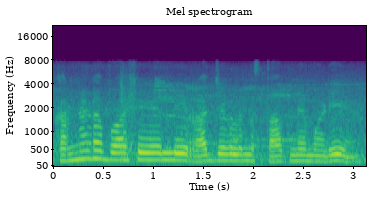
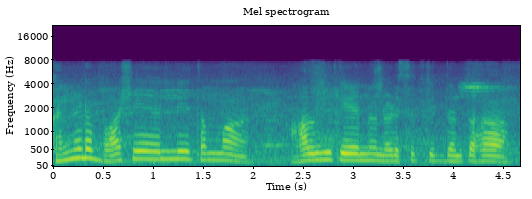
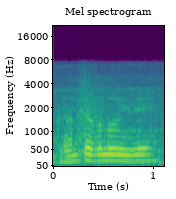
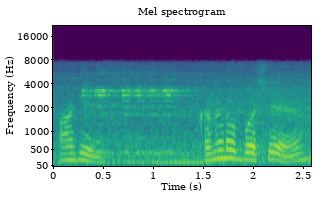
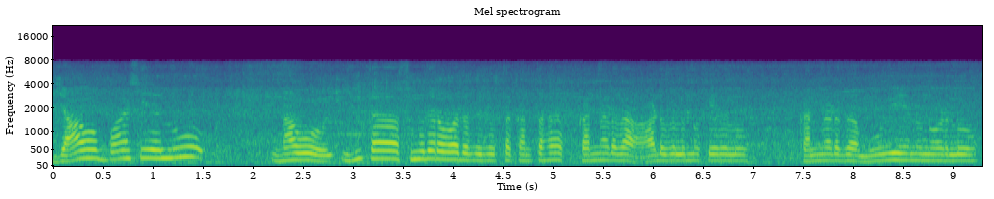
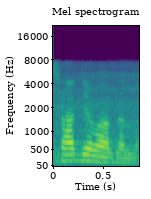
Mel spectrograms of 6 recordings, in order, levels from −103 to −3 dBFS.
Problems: constant background noise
